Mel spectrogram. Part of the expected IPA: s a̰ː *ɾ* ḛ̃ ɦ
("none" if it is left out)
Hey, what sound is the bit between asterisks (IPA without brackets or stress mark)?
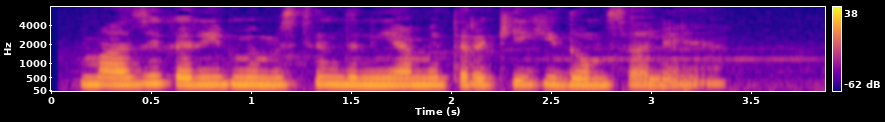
l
